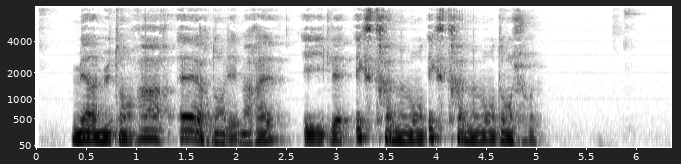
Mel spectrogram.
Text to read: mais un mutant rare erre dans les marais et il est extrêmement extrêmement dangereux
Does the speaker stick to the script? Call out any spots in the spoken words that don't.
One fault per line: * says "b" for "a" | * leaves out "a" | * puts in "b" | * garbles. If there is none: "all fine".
all fine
